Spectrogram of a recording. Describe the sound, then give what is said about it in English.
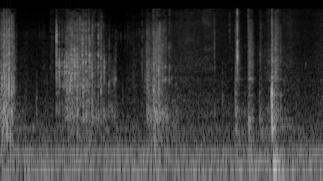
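A quiet sip from a drink, with a few soft slurping and wet squishing bursts and small clicks of a cup being handled, no talking. “Let me take a sip because my throat is dry.”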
